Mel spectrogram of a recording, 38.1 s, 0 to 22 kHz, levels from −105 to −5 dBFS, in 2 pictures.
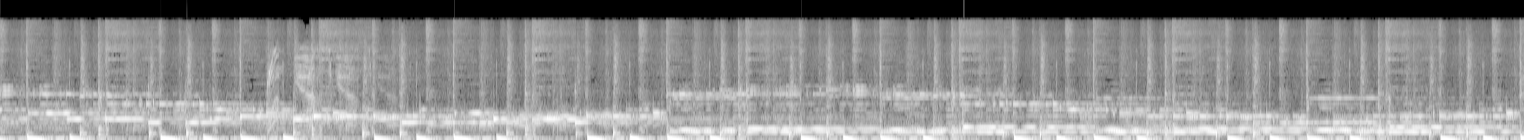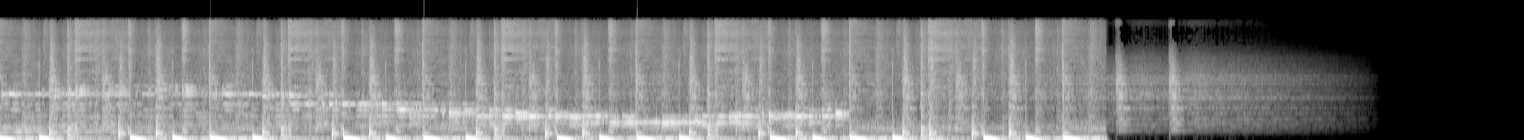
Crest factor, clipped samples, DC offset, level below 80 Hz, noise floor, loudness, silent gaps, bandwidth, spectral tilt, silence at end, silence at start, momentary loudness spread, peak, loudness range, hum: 12 dB; under 0.1%; under 0.1%; -14 dBFS; -70 dBFS; -13 LUFS; none; 12.5 kHz; -5.5 dB/octave; 4.3 s; 0 s; 5 LU; 0 dBFS; 2 LU; none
